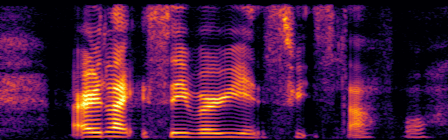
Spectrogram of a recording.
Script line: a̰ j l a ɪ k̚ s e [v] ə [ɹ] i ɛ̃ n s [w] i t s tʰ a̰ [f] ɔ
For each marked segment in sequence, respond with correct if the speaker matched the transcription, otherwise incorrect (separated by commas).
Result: correct, correct, correct, correct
